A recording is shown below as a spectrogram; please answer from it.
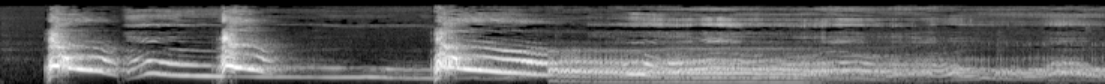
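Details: A Chihuahua mix gives sharp yelps that slide into high, wavering howls, howling along with its owner's lower human howl.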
